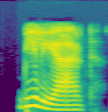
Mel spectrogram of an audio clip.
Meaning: any cue sport, such as billiards or pool (a game played on a tabletop, usually with several balls, one or more of which is hit by a cue)
- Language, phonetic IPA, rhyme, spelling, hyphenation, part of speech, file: Hungarian, [ˈbilijaːrd], -aːrd, biliárd, bi‧li‧árd, noun, Hu-biliárd.ogg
